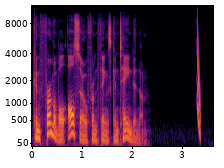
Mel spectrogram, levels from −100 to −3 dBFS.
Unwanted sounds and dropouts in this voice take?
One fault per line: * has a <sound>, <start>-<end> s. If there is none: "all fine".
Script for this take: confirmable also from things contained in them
* has a chirp, 3.3-3.4 s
